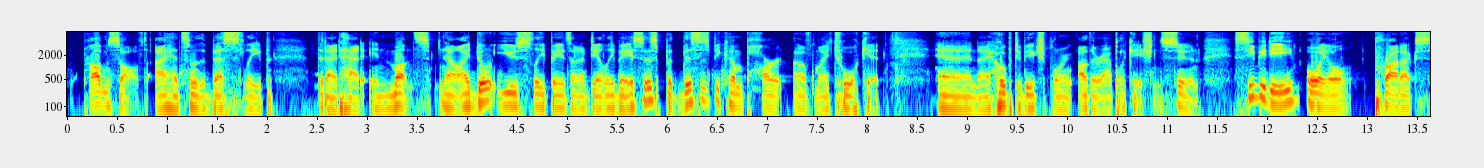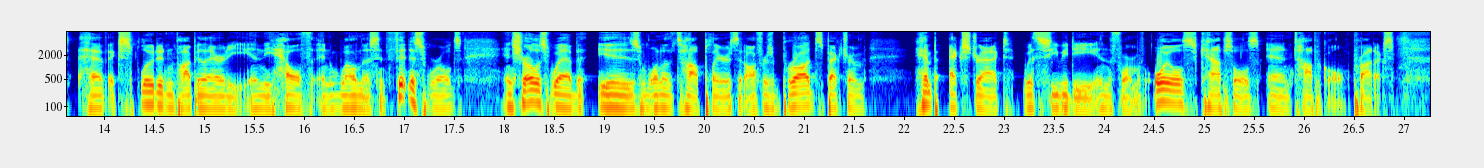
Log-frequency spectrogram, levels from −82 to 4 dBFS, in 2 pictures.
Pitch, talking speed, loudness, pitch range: 100 Hz, 180 wpm, -20 LUFS, 95-110 Hz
